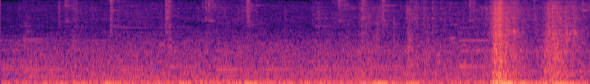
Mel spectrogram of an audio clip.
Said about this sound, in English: Sorry, driving as well. I know, I shouldn't be driving at the same time. Bear with me. Coming to a stop sign shortly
